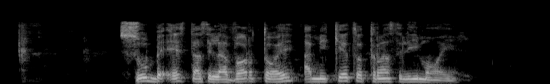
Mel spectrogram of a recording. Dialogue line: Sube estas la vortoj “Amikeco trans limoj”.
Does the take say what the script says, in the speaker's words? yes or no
yes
